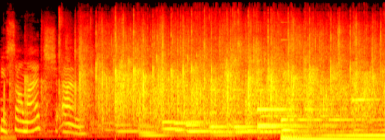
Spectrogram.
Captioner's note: applause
